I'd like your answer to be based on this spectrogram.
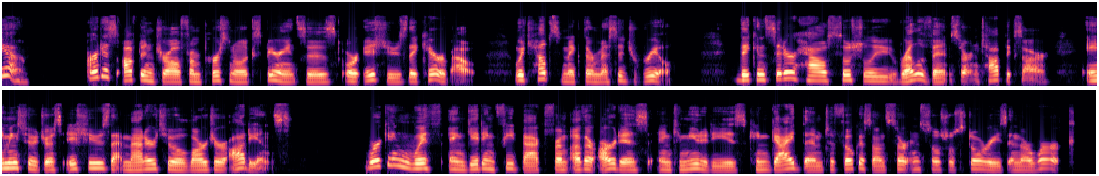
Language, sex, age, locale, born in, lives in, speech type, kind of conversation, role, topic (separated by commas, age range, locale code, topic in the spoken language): English, female, 30-34, en-US, United States, United States, read, expert-assistant, expert, How does art reflect and influence society?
